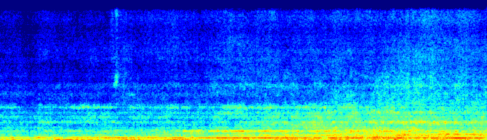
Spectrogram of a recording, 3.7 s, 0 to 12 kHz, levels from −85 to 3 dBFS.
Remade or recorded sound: remade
